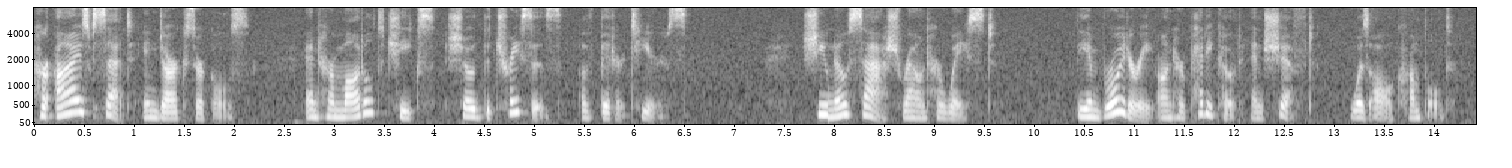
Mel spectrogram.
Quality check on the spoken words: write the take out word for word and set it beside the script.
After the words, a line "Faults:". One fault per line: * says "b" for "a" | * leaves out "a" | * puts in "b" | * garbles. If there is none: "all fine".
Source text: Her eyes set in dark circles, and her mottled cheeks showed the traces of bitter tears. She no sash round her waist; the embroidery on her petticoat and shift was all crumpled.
Her eyes set in dark circles, and her mottled cheeks showed the traces of bitter tears. She no sash round her waist; the embroidery on her petticoat and shift was all crumpled.
Faults:
all fine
